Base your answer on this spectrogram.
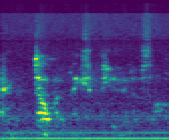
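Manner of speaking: very soft whisper, under the breath.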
